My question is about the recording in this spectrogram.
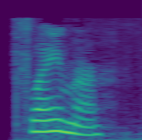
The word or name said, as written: flamer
